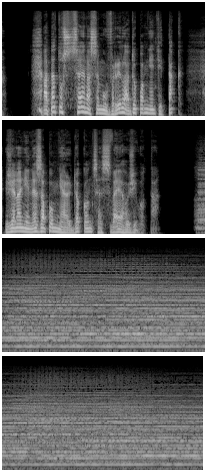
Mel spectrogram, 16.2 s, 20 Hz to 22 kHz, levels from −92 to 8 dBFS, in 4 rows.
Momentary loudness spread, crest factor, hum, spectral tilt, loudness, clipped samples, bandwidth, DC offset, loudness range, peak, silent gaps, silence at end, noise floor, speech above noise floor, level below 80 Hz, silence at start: 9 LU; 22 dB; none; -3.5 dB/octave; -23 LUFS; under 0.1%; 16 kHz; under 0.1%; 6 LU; -2 dBFS; 7.34-7.89 s; 0 s; -77 dBFS; 56 dB; -46 dBFS; 0 s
